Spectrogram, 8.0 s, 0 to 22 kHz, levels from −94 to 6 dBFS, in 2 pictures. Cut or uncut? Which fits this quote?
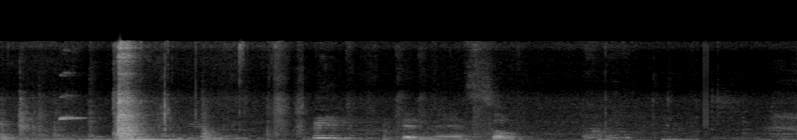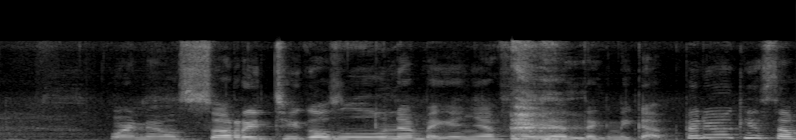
uncut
